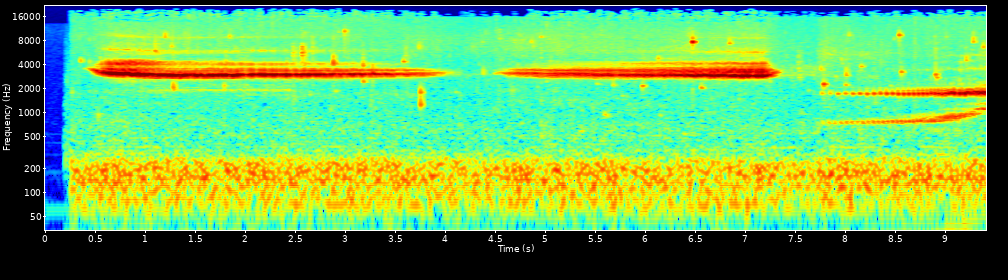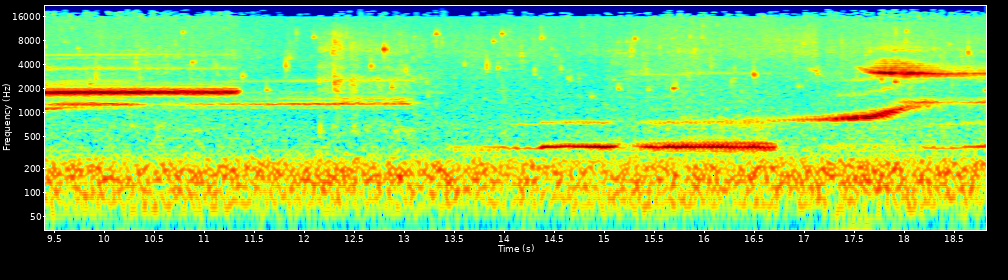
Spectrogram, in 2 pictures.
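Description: A leopard seal, an animal of 16 to 17 feet, calls underwater in the Antarctic: long, eerie high-pitched tones and gliding whistles that rise and fall, repeating over a steady low rumbling background, with no talking.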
